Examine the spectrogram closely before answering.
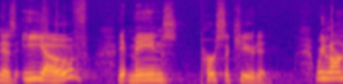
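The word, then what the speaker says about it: איוב: The Hebrew pronunciation is Eov.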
